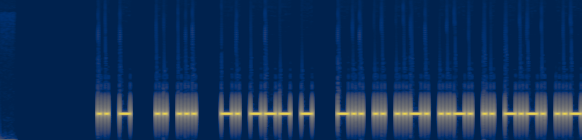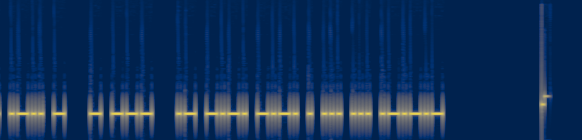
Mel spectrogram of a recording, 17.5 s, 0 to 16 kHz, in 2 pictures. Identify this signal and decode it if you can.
Morse code, heard as a keyed tone, about 22 wpm, 700 Hz. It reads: IT IS NOT DIFFICULT TO ACCESS.
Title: Sentences from Top 1000 Words - Review Part 4 - 22wpm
